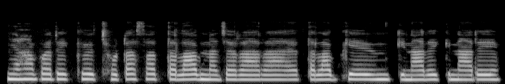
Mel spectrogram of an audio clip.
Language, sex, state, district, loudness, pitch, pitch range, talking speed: Hindi, female, Chhattisgarh, Raigarh, -17 LUFS, 230 Hz, 225-240 Hz, 155 wpm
